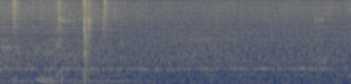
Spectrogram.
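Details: Quiet indoor room tone with a brief murmur of speech, a single knock and a faint fan hum; no animal calls.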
